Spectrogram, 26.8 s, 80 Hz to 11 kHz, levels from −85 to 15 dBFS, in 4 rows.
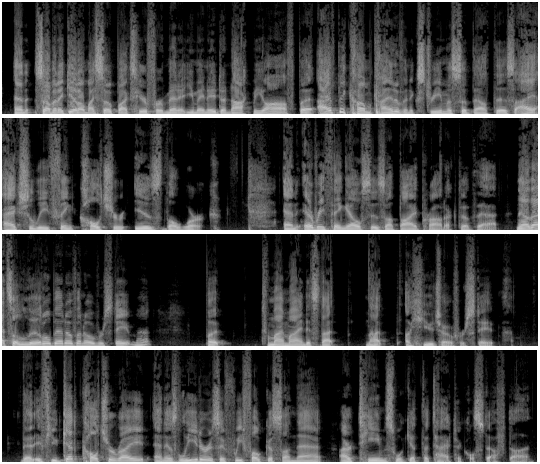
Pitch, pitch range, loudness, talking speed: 125 Hz, 115-150 Hz, -16 LUFS, 190 wpm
